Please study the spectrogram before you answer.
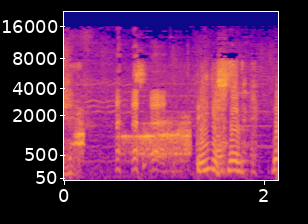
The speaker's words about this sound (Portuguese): É, tem, tem, algum cachorro latindo né, com o microfone de alguém aí.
